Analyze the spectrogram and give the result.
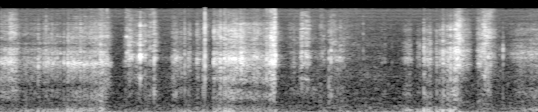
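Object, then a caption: Bar of soap scraped with a knife blade. A solid, dry orange bar of soap with embossed text, held in the palm, is scraped with the blade of a yellow-handled utility knife. Dry, bright scraping and shaving strokes rasp in quick succession, with sharp high crackles as the blade bites into the bar.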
